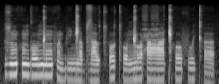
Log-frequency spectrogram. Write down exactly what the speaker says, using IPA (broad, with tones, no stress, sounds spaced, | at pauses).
z ũ˦ h ũ˦ ɡ o˦ u̯ ŋ͡ǁ ũ˦ f ə̃˨ b i˨ ŋ͡ǁ ɐ˨ b z a˨ u̯ t͡sʼ o˦ tʰ o˨ ŋ͡ǁ o˦ ħ ɐ˦ ʕ a˦ ǁʰ o˦ f u˦ i̯ kʰ ɐ˨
